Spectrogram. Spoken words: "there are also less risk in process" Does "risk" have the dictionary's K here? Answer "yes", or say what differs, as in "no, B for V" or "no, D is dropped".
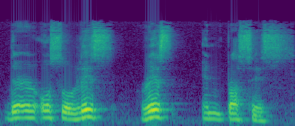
no, K is dropped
